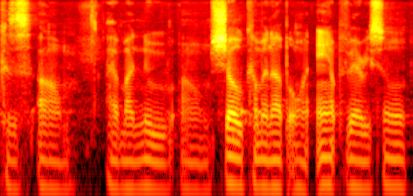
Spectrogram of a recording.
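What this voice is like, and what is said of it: Laid-back, low, relaxed voice. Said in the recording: “I'm doing my laid back voice tonight... My laid back voice”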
